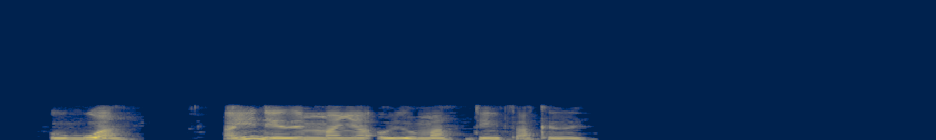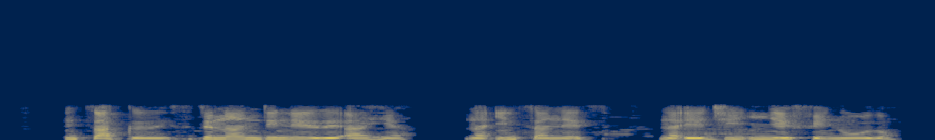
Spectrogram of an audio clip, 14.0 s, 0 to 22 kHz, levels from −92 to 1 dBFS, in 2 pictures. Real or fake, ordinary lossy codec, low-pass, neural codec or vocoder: real; none; 5.4 kHz; none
